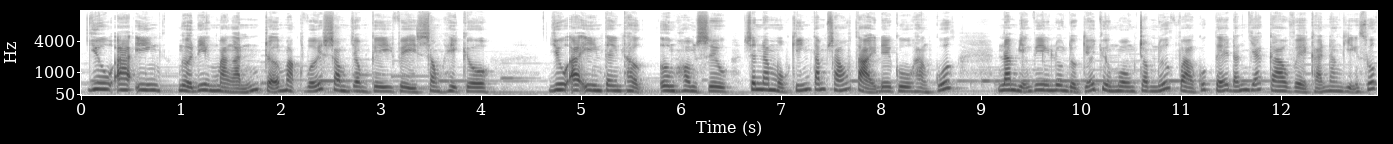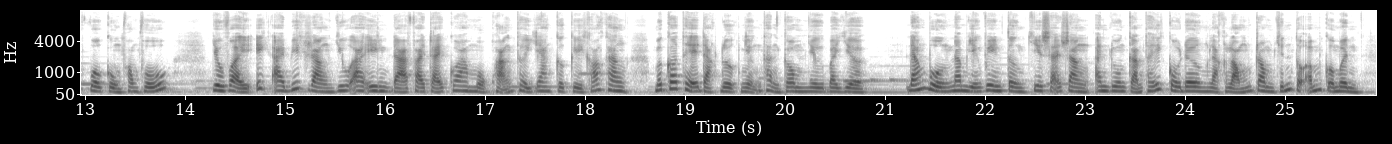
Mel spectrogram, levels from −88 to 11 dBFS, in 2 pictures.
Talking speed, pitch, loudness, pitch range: 255 wpm, 195 Hz, -25 LUFS, 175-225 Hz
